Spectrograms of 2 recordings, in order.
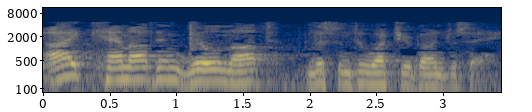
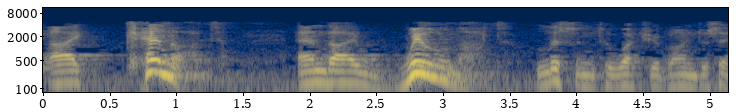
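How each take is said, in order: First: The words come out plainly, without built-up pressure. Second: Pressure builds before cannot and will not, forcefully released.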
